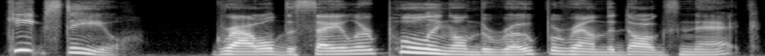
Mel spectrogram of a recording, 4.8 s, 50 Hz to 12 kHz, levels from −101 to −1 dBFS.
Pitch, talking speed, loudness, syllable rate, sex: 185 Hz, 165 wpm, -19 LUFS, 4.1 syllables/s, female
